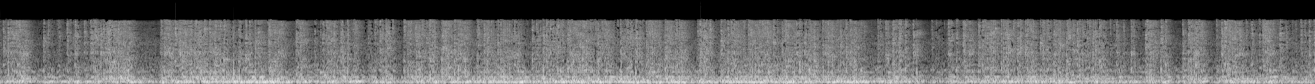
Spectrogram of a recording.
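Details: Ford Mustang, 1800 hp turbocharged small-block Chevy on methanol, first start after rebuild, brake-clean shot to prime: loud uneven loping V8 idle, choppy big-cam rhythm from Lil John cam, steady and firing cleanly; sounds healthy, normal idle with lumpy cam.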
